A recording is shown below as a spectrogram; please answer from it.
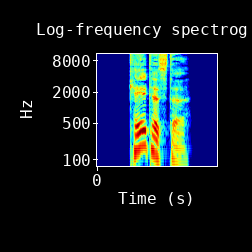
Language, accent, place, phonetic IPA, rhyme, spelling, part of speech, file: German, Germany, Berlin, [ˈkɛltəstə], -ɛltəstə, kälteste, adjective, De-kälteste.ogg
- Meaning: inflection of kalt: 1. strong/mixed nominative/accusative feminine singular superlative degree 2. strong nominative/accusative plural superlative degree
